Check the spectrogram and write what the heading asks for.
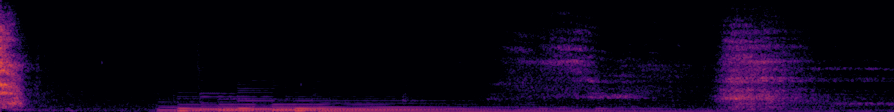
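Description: Background score: an acoustic guitar chord is strummed about a second in and slowly rings out.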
